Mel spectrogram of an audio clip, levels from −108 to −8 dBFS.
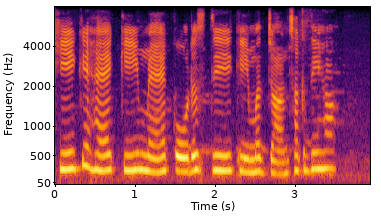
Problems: constant background noise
